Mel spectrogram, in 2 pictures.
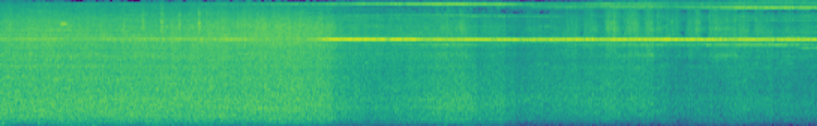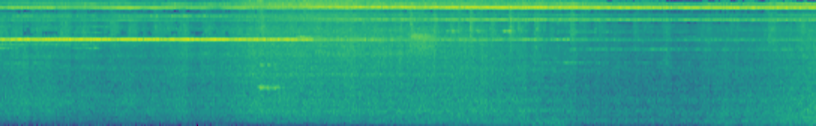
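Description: Empty intermodal container flat wagons of a freight train rolling past close by, wheels running over the rails. The deep rumble drops away after about four seconds, and a steady high-pitched wheel squeal is heard from then until about fifteen seconds in.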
